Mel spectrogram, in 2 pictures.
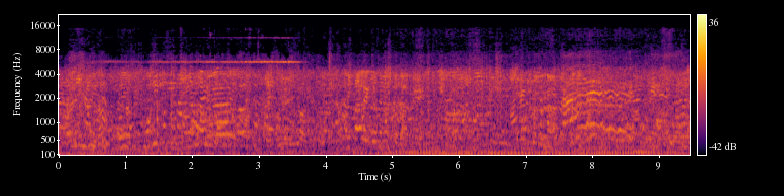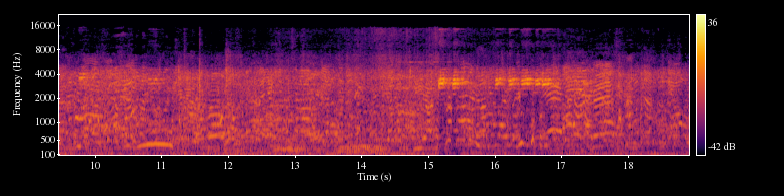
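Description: A large crowd of young people chatter and call out all around, outdoors.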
